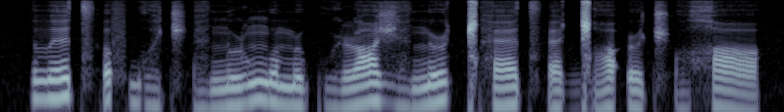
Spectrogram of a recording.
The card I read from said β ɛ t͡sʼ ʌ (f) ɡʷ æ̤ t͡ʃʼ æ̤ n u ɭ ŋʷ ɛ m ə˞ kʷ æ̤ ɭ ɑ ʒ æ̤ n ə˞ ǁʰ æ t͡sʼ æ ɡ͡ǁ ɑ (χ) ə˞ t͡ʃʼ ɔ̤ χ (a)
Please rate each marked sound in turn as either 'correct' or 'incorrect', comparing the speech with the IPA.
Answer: correct, incorrect, incorrect

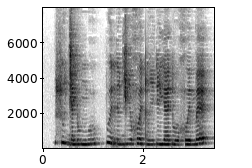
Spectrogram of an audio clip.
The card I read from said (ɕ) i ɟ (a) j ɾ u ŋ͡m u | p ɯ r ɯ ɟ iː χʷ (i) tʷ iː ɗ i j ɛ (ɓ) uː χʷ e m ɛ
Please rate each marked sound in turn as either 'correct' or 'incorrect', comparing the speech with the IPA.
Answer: incorrect, correct, incorrect, incorrect

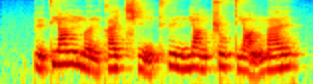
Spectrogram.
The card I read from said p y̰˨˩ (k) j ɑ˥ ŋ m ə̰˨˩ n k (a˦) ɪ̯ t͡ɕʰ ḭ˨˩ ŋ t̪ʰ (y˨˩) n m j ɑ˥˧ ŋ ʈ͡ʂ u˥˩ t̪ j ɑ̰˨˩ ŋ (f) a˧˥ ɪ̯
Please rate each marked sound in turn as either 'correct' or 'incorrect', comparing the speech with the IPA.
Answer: incorrect, correct, incorrect, incorrect

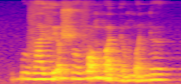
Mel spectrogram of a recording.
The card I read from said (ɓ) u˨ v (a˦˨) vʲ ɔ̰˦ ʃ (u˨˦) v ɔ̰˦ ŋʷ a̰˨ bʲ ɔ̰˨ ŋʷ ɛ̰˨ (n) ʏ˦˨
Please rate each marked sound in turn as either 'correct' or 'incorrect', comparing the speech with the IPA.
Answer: correct, correct, incorrect, correct

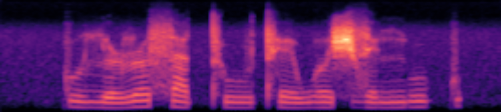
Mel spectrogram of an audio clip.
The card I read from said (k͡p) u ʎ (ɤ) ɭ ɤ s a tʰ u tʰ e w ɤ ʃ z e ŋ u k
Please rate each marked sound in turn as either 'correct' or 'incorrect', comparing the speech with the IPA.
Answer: incorrect, incorrect

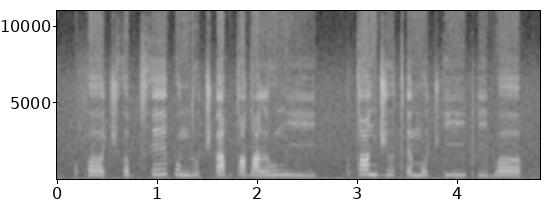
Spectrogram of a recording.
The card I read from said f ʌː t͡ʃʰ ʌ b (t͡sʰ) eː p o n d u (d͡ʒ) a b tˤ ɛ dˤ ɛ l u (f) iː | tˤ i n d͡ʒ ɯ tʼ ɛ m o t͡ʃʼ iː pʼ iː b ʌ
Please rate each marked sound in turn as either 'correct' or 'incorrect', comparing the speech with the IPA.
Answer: correct, incorrect, incorrect

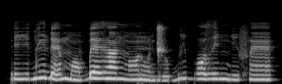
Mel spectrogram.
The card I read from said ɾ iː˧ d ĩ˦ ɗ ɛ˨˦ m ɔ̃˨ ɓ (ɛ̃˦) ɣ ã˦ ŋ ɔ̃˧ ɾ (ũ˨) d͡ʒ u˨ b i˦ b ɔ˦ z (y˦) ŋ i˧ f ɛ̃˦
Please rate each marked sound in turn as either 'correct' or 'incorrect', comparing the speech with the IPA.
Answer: incorrect, correct, incorrect

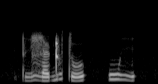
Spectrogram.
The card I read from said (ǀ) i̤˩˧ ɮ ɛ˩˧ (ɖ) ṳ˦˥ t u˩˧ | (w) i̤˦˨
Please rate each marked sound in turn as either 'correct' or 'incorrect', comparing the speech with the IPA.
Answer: incorrect, correct, correct

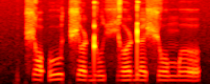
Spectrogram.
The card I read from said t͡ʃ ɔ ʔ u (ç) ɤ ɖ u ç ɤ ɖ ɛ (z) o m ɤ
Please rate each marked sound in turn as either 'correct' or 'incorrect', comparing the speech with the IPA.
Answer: incorrect, incorrect

